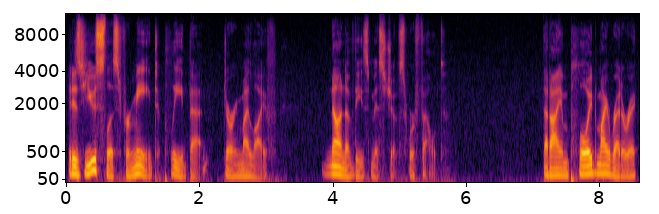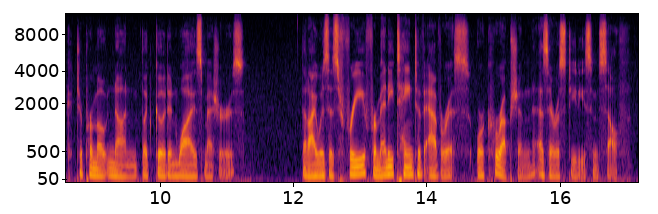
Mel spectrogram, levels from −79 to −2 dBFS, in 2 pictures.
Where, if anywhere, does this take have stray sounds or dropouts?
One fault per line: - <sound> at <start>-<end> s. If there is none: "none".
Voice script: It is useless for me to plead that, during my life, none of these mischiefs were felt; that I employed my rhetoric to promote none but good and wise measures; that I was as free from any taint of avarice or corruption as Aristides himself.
none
